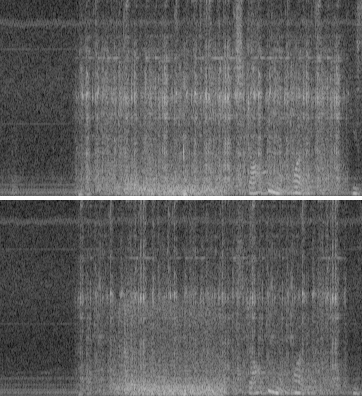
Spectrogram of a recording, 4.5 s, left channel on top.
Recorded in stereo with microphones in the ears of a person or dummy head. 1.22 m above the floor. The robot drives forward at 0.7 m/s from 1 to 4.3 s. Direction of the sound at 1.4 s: 25° right (ahead or behind).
